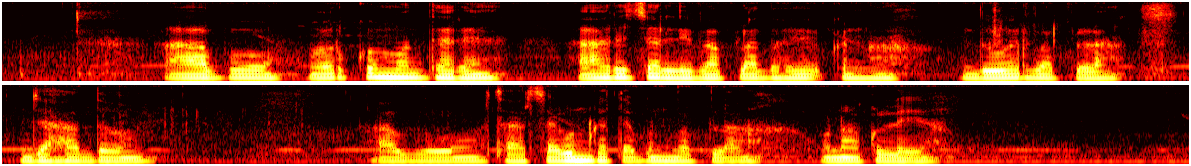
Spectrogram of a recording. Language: Santali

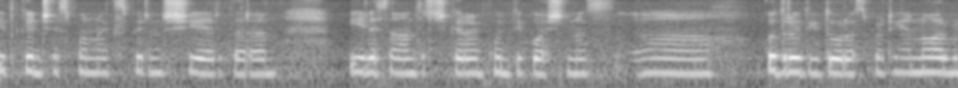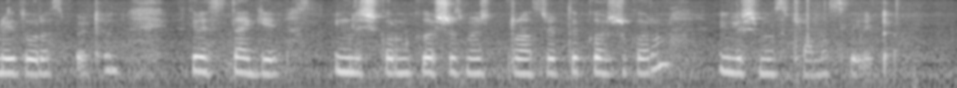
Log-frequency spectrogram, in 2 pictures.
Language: Kashmiri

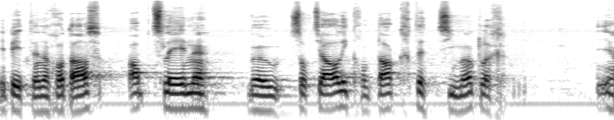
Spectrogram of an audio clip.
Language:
Swiss German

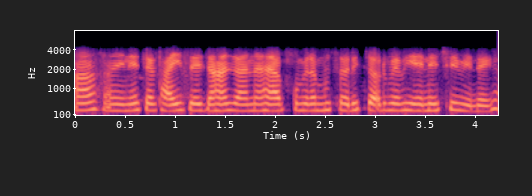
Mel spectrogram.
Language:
Hindi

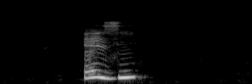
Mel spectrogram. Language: Aja (Benin)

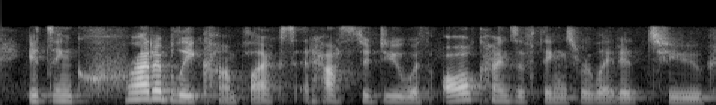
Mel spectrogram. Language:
English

